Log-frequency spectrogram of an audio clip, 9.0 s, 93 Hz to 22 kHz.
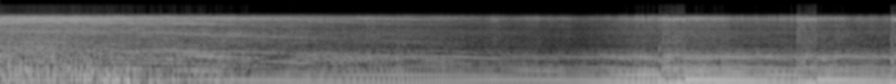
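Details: Lawnmower engine on 10% ethanol (E10) fuel, 53° outside, spark plug wire unhooked, winds down then climbs again in uneven surges with no governed speed; owner suspects hot spark plug and engine ignite the ethanol.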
